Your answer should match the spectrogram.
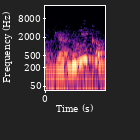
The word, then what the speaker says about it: Герника: Мы говорили о том, что в России сложилась традиция Герники, просто потому что это 30-е годы, когда не у кого было спросить, как правильно. Это топоним, это город Герника, поэтому повода менять ударение тут нет никакого.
